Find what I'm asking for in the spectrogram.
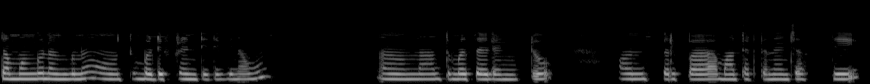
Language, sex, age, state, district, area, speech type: Kannada, female, 18-30, Karnataka, Davanagere, urban, spontaneous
